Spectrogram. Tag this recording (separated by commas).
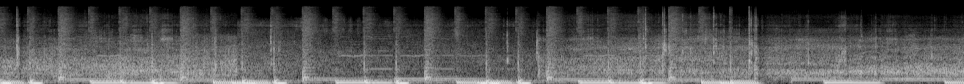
Skateboard, Music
